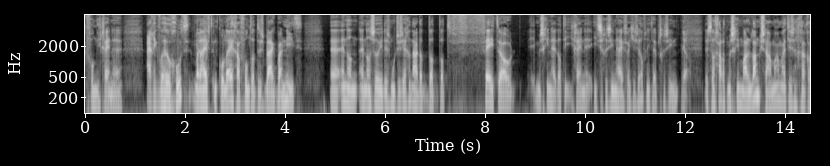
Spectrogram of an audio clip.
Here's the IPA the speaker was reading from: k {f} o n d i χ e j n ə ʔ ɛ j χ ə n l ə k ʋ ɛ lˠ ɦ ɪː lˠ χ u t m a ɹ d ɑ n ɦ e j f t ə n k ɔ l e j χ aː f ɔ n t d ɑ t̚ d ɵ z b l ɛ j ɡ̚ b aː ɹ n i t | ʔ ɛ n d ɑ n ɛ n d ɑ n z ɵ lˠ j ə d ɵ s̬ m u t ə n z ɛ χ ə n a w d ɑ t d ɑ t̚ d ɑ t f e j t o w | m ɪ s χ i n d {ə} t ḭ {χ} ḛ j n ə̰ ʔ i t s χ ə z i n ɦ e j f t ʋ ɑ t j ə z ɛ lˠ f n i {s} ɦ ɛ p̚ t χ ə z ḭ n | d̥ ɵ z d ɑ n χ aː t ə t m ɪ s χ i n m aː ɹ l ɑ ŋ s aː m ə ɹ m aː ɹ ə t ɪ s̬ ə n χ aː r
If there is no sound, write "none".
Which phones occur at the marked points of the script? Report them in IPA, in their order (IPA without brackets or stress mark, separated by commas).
f, ɑ, χ, t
